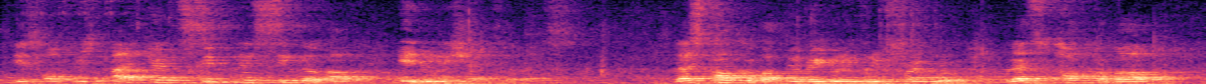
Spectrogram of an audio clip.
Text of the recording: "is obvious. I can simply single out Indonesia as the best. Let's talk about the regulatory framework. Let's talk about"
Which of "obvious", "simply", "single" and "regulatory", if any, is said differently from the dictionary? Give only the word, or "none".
obvious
